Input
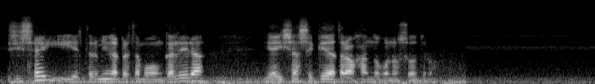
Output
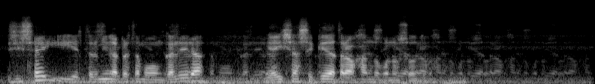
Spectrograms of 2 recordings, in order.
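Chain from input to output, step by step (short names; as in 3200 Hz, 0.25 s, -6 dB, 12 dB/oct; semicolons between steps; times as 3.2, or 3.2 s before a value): feedback echo 0.744 s, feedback 41%, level -19.5 dB; gain -1 dB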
